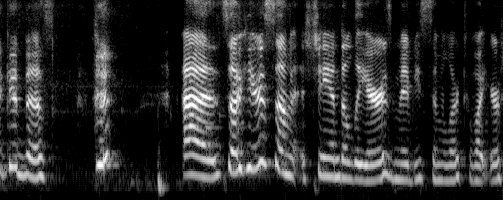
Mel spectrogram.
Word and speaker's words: chandelier: hanging in them okay so chandelier is a french word the sh sound is ch but you all sounded out with me chandelier three syllables first syllable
